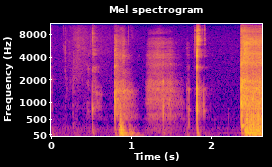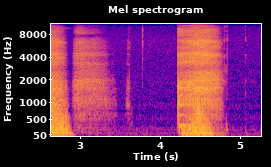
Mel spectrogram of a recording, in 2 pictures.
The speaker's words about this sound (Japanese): 炭酸飲まなくてもゲップ出るんだね。ちょっと新発見。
